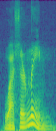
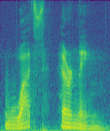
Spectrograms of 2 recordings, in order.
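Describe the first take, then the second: First: The h is dropped and the words are linked. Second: The h in 'her' is clearly pronounced. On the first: This is how native speakers say it. "simplemente omiten este sonido y unen estos" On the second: This is formal speech. "de una manera muy formal"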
